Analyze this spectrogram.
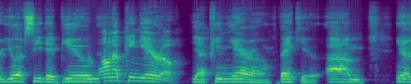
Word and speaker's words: Pinheiro: was making her ufc debut juana pinero yeah pinero thank you um you know she was making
